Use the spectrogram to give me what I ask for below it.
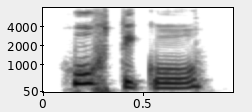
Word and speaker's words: huhtikuu: For example, we see it in the Finnish word huhtikuu, meaning April.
